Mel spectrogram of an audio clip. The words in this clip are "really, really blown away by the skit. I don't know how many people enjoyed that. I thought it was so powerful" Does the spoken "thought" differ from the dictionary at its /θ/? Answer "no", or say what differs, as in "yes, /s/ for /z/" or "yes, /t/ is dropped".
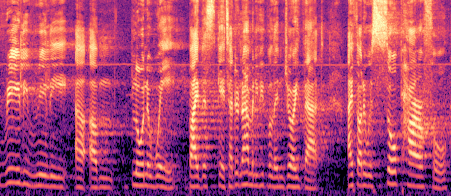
no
